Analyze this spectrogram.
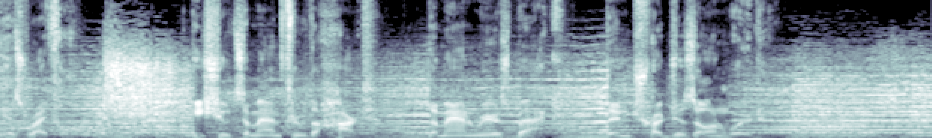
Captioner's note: gunfire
